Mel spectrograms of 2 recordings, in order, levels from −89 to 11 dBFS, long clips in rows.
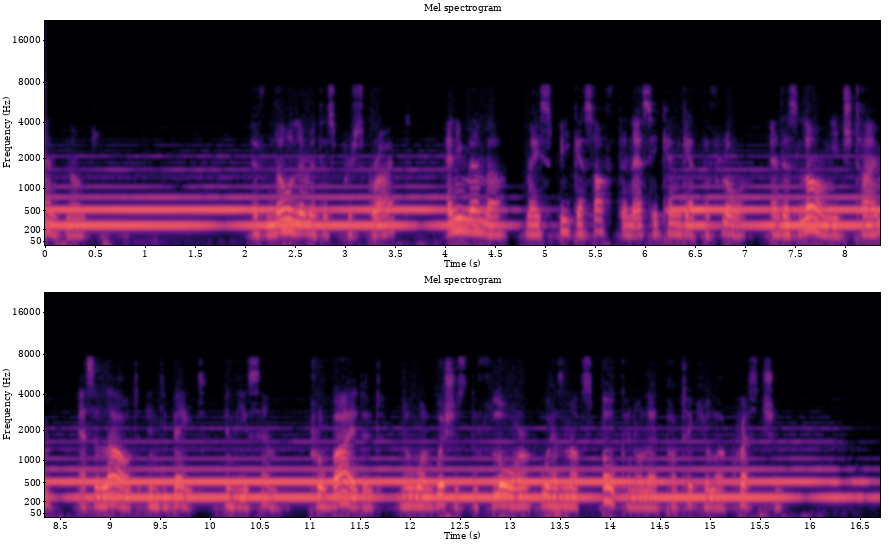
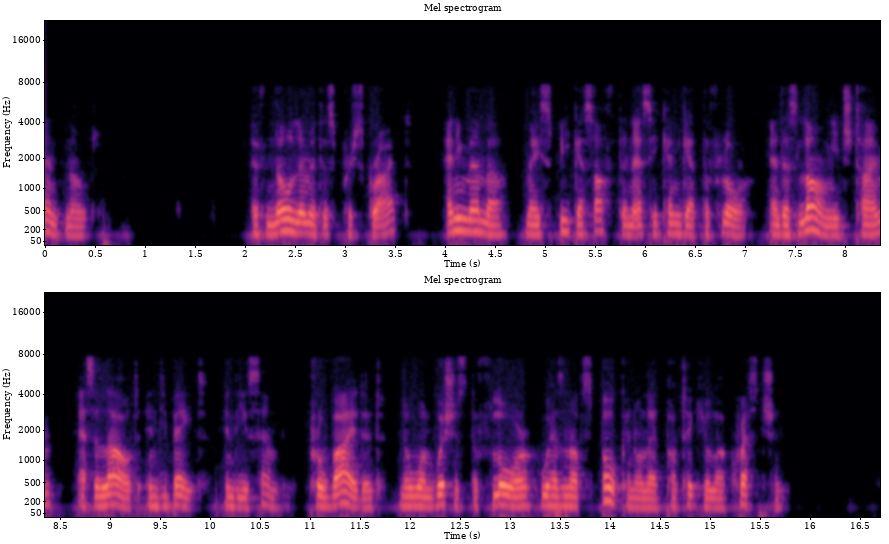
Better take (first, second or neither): second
